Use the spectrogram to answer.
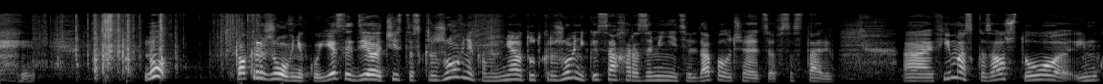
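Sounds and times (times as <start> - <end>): packaging crinkling: 0.1 - 2.9.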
